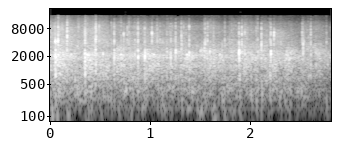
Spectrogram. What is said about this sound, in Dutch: ja, applaus eigenlijk wel.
